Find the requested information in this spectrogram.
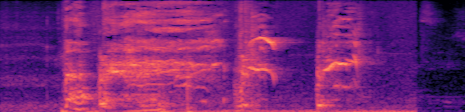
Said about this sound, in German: Okay, wir kommen zum achten Husten.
